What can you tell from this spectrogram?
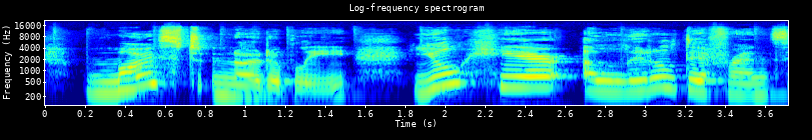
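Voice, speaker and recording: In an Australian accent, a woman speaks very slowly in a dark, mellow tone with very wide pitch swings, on a very clean recording with a silent background. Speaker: English teacher. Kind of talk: tutorial.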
